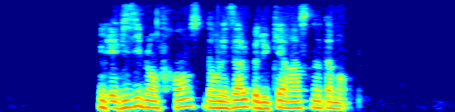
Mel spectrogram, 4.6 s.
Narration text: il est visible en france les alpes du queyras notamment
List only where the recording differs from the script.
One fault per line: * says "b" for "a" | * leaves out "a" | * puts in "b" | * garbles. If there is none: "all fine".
* puts in "dans"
